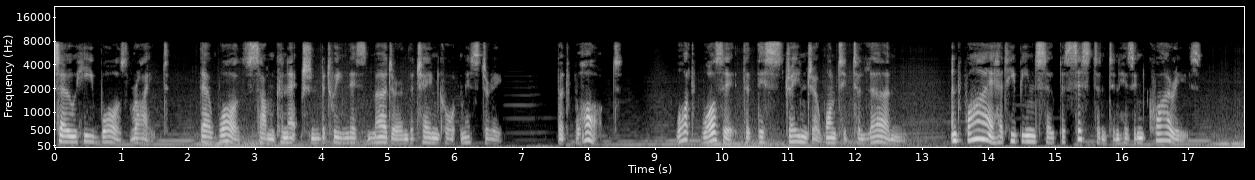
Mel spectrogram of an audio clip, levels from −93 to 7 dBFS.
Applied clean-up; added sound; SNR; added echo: none; Squeak; 18 dB; none.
